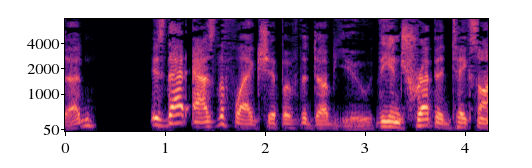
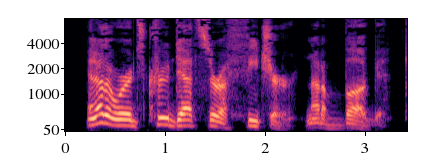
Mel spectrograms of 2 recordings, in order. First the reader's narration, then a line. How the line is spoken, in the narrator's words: Castaway said, dryly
